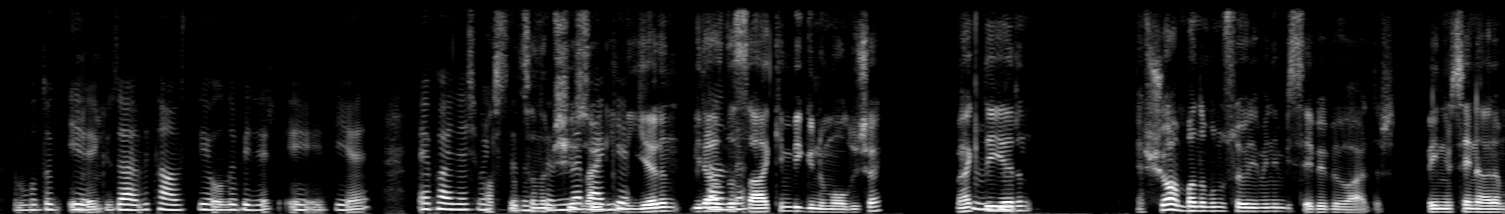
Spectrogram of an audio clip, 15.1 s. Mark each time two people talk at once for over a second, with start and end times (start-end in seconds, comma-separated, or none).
4.8-6.3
